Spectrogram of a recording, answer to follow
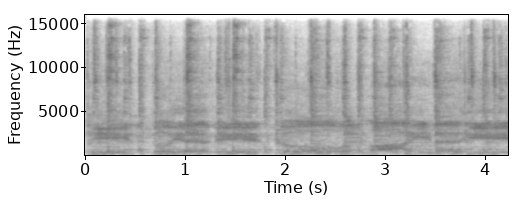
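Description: Live Middle Eastern wedding music over a PA: a singer holding long, drawn-out notes over steady accompaniment with a regular drum beat.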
